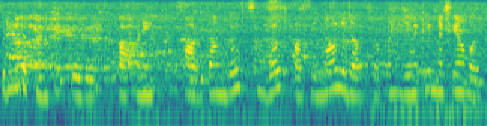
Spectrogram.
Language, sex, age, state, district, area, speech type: Punjabi, female, 18-30, Punjab, Faridkot, urban, spontaneous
